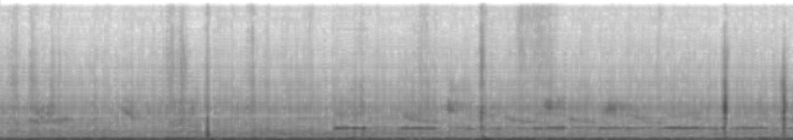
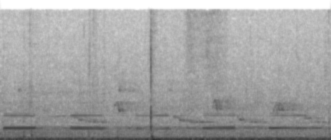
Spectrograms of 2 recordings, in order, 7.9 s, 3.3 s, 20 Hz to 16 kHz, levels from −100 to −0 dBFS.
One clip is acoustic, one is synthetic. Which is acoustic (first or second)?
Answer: second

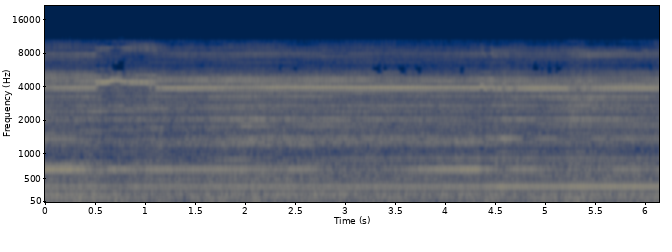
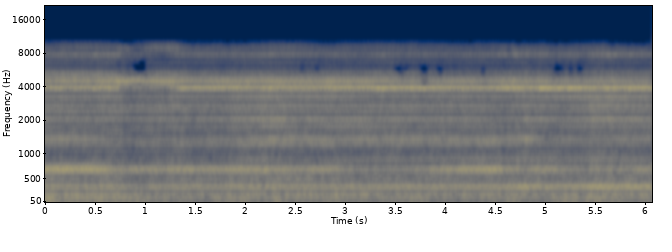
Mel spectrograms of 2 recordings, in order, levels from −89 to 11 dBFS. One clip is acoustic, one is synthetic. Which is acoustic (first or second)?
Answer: first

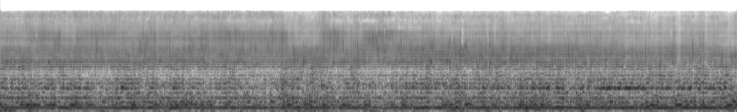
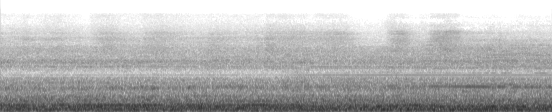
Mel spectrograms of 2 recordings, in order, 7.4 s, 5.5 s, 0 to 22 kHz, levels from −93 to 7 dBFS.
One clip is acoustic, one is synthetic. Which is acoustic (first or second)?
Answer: second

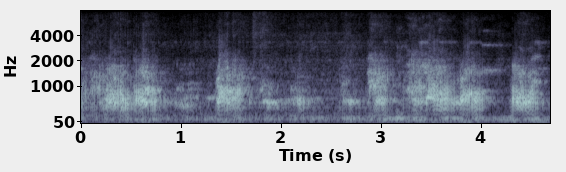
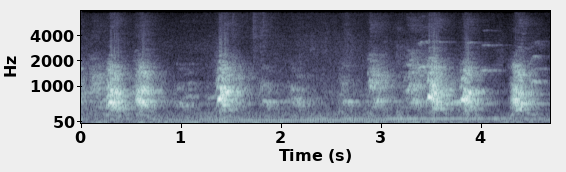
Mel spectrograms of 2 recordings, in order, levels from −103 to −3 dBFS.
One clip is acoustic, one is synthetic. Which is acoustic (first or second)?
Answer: second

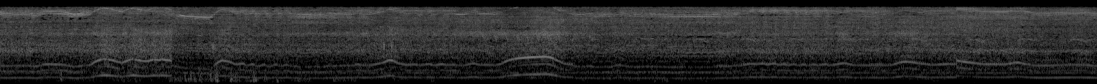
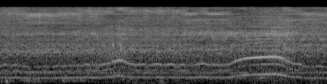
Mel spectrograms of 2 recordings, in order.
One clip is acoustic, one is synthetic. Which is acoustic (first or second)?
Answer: first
